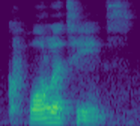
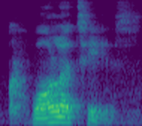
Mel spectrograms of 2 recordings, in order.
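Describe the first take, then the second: The two takes are said the same way.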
